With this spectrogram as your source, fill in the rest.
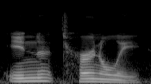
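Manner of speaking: internally stretched slow, each syllable weighted; emphasize internally, slow and deliberate; stress on internally. Shown as a demonstration. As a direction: land hard on internally, slow. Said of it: "I'm going to emphasize this word".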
